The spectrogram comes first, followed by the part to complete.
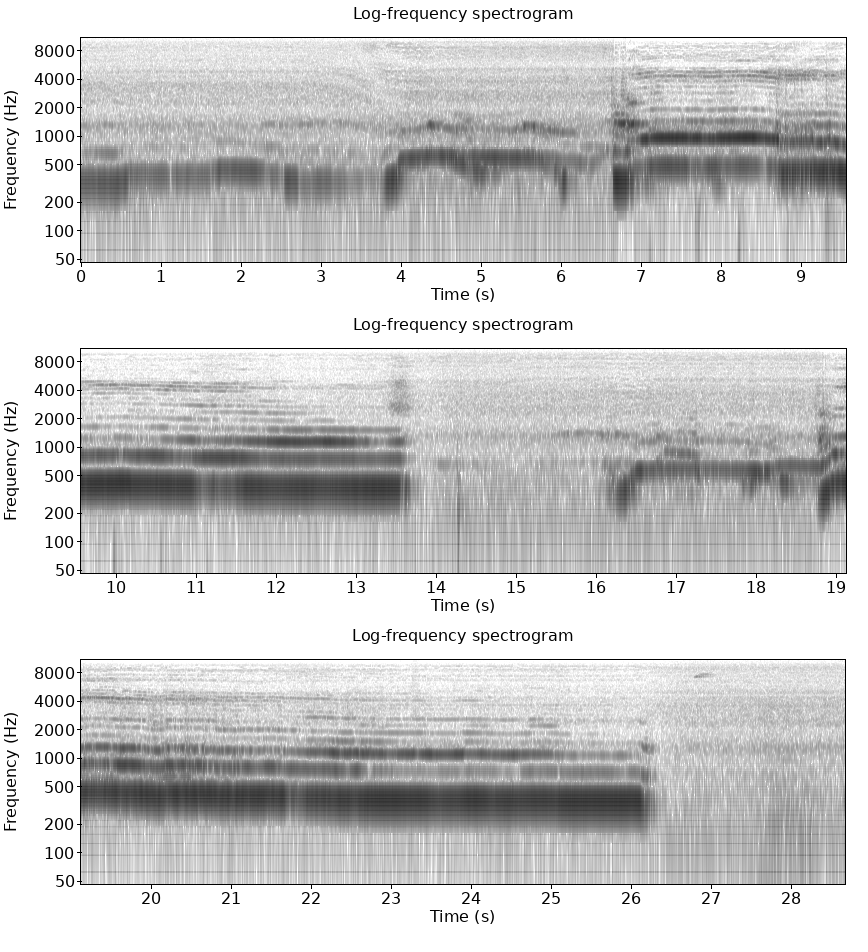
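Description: Recorded wolf howls played back on a computer: several overlapping rising, wavering howls, then two long held howls of about seven seconds each with a short lull between them.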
